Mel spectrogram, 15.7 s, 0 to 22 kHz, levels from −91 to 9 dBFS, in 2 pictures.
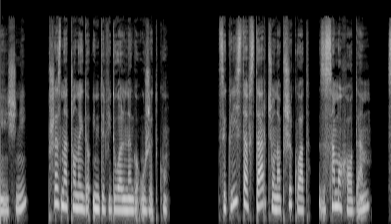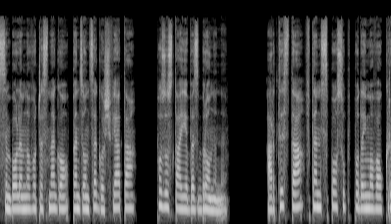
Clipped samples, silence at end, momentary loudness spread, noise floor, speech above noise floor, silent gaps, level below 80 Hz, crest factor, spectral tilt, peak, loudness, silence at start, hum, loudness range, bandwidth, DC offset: under 0.1%; 0 s; 10 LU; under -90 dBFS; over 73 dB; 0.57-0.96 s, 3.40-4.36 s, 6.22-6.36 s, 7.43-7.75 s, 10.55-10.95 s, 12.41-13.14 s, 14.86-14.90 s; -54 dBFS; 18 dB; -4 dB/octave; 0 dBFS; -17 LUFS; 0 s; none; 3 LU; 17 kHz; under 0.1%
